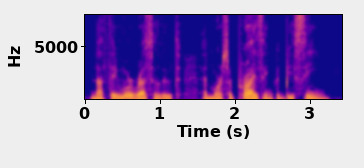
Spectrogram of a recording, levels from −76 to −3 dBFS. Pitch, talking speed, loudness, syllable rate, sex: 190 Hz, 155 wpm, -18 LUFS, 5.1 syllables/s, female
